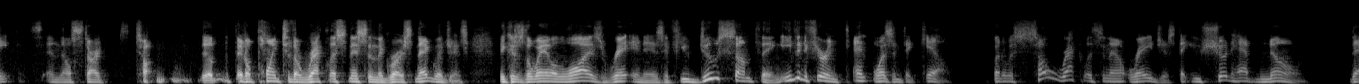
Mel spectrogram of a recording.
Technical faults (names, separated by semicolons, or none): short concealed packet loss; automatic gain falling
